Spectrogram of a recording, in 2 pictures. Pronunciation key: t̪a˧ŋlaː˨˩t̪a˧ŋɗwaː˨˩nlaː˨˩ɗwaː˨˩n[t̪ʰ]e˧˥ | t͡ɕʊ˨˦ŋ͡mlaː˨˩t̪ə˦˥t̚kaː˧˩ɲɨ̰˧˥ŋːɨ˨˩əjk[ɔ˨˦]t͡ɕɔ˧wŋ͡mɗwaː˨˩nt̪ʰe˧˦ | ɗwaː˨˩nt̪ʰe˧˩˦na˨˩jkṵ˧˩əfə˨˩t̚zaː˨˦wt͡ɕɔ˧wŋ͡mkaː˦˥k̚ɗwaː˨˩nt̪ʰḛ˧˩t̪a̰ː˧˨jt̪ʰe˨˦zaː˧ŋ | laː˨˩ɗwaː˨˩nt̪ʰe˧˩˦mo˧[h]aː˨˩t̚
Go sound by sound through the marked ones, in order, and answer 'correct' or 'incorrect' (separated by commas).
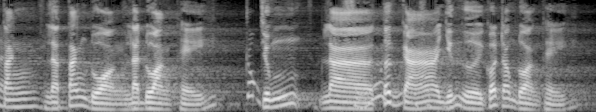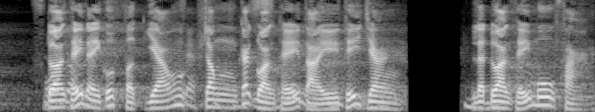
correct, correct, incorrect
